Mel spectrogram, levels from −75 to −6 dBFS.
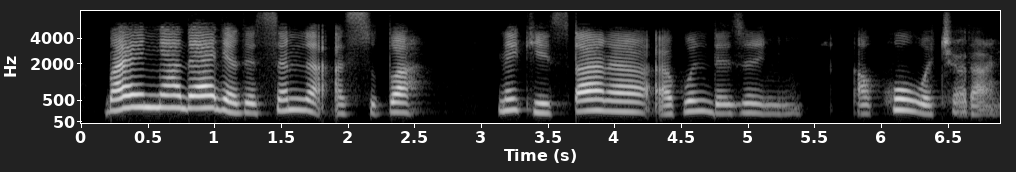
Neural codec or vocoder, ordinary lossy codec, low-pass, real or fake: codec, 16 kHz, 0.5 kbps, FunCodec, trained on Chinese and English, 25 frames a second; none; none; fake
